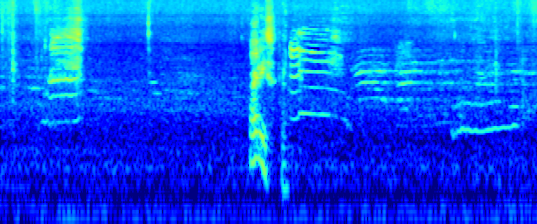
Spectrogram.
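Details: Alisa, a talkative Siberian cat lying in the sun, makes a short meow, then a loud wavering trilled call, followed by several quieter chirping meows and a final level mew, with low background hum.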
